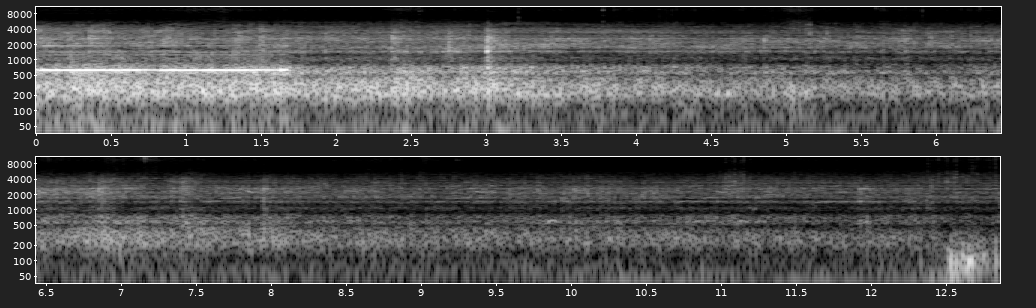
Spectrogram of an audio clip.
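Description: A train rumbles along the track, moving away and slowly fading.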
